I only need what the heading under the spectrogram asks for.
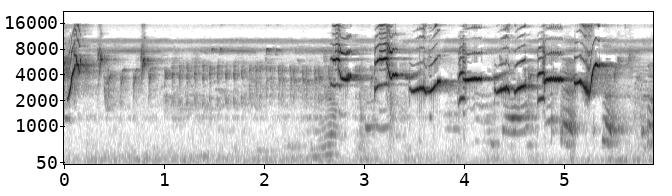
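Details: An oriental magpie-robin in morning song: a brief whistle and soft rattling chatter, then a loud run of varied whistled notes, some steady, some sliding up and down, delivered in quick succession.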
